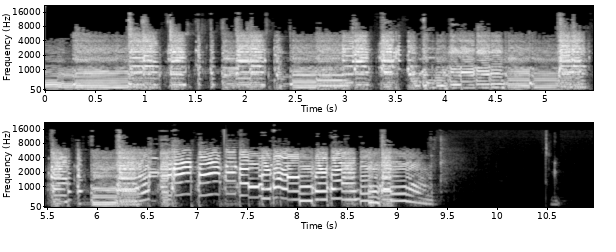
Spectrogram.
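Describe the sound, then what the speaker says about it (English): Electric guitar through a Boss Super Overdrive pedal with level, tone and gain at noon into a small solid-state amp, playing mid-heavy overdriven chords and then a run of single notes before cutting to silence. "So the Super Overdrive is a mid-heavy overdrive"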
